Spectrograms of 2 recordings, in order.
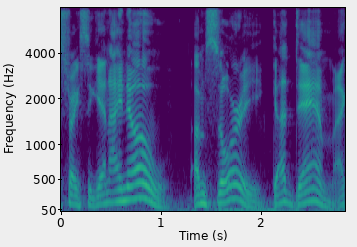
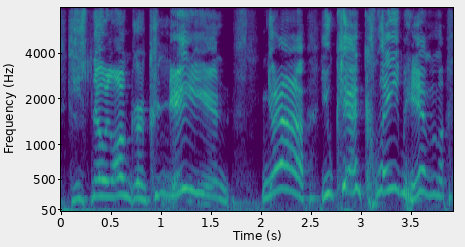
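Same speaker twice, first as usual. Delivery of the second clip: much higher, louder, slow mock-defensive whine; mocking right-wingers; 5 dB louder, slower than usual. Mocking right-wing fans defending their rapper, high huffy whine. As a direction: parody the fans' huffy denial. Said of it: "They'll be like".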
